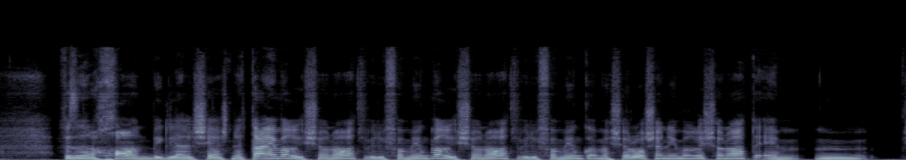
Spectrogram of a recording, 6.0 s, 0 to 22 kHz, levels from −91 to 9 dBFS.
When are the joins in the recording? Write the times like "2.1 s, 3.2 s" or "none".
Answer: 2.9 s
